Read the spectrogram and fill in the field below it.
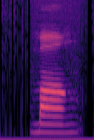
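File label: "mang", Chinese, first tone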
